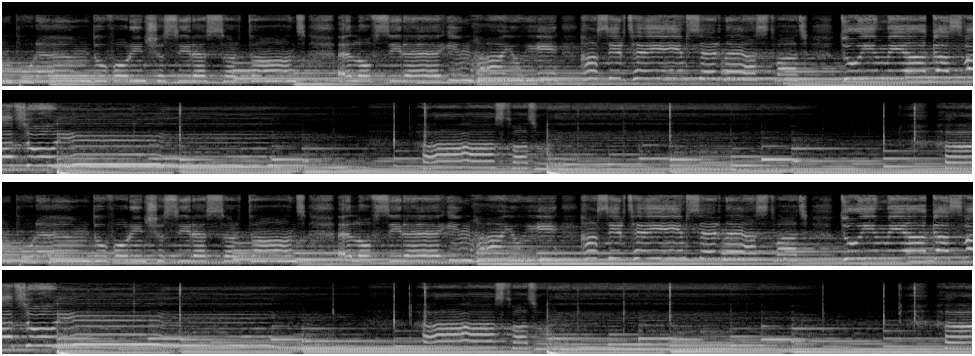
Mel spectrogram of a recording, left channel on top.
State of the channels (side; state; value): both; normal; correlation 0.63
